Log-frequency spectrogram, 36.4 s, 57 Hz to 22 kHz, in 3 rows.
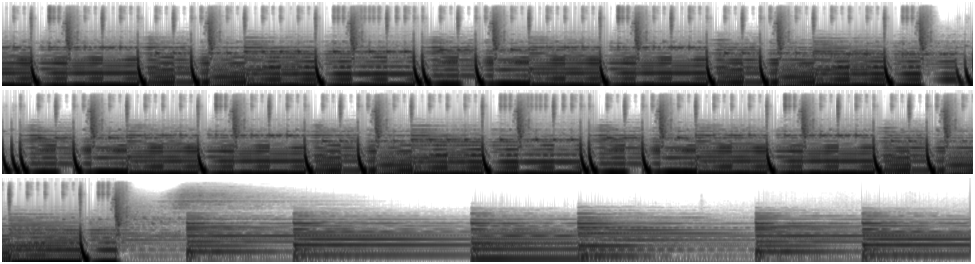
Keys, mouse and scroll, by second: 22.0 double click.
